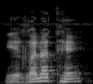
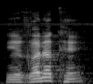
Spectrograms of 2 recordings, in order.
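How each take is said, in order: Both takes have the same delivery.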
